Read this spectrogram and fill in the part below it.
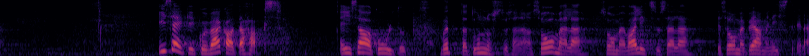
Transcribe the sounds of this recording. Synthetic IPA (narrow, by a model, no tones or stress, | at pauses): ise̞ɡ̥ikujvæɡɑt̪ɑɦɑ̰ks | e̞jsɑːkuːld̪ud̪vɤ̞t̪ːɑt̪unːust̪use̞nɑ̰so̞ːme̞le̞so̞ːme̞vɑlʲit̪suse̞le̞jɑso̞ːme̞pe̞ɑminist̪rḭlʔḛ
